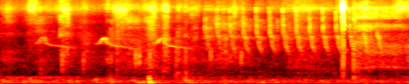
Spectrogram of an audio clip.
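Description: An animal giving three short, high calls about half a second apart, each sliding up and then down in pitch, followed by a quick run of light ticks.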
